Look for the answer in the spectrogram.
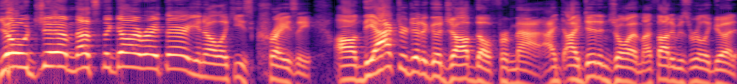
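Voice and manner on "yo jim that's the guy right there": put-on, very high, raised, drunken hollering. Retelling a wasted character's outburst at a party: imitating Matt yelling drunk. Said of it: "he's yelling shit".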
